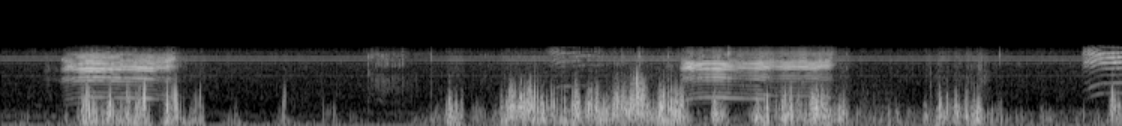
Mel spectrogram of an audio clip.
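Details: Sheep bleating, several wavering, quavering bleats, one near the start, others at four and a half and seven seconds, over a rough background of rustling and handling noise.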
